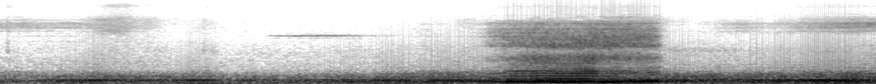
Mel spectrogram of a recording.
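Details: Dog snoring while asleep: low, rumbling snoring breaths with one louder, snort-like snore.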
